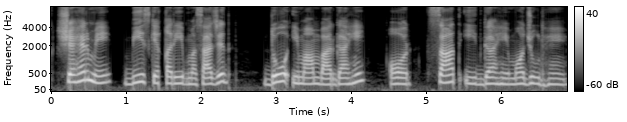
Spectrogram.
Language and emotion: Urdu, neutral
